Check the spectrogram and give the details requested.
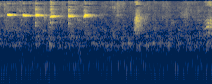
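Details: Caged long-tailed shrike in Indramayu, isian song: a rapid series of six thin, high ticking notes, then two softer rasping bursts.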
